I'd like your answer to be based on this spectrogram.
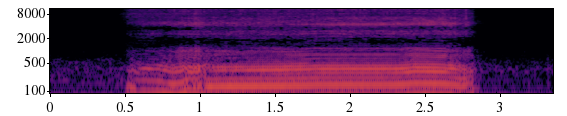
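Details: A sleeping Rottweiler snoring: a single long, droning, buzzing snore lasting about two seconds.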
